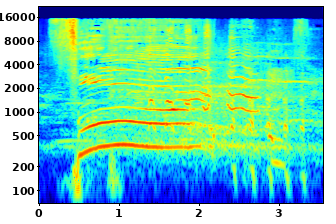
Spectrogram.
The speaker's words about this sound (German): Es haben gerade alle geklatscht, außer so Leute, die morgen so um 4 Uhr aufstehen müssen.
